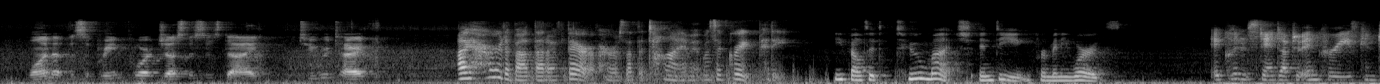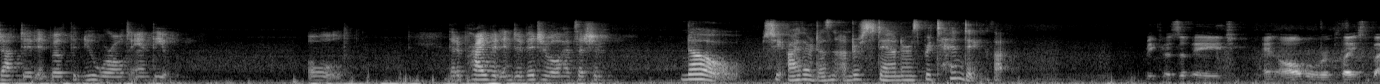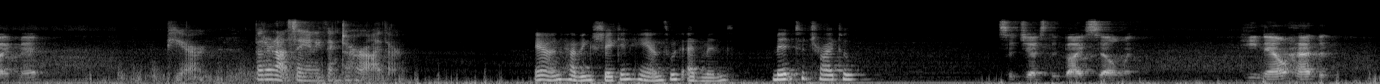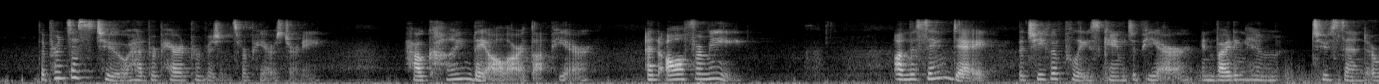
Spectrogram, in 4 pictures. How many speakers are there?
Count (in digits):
4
